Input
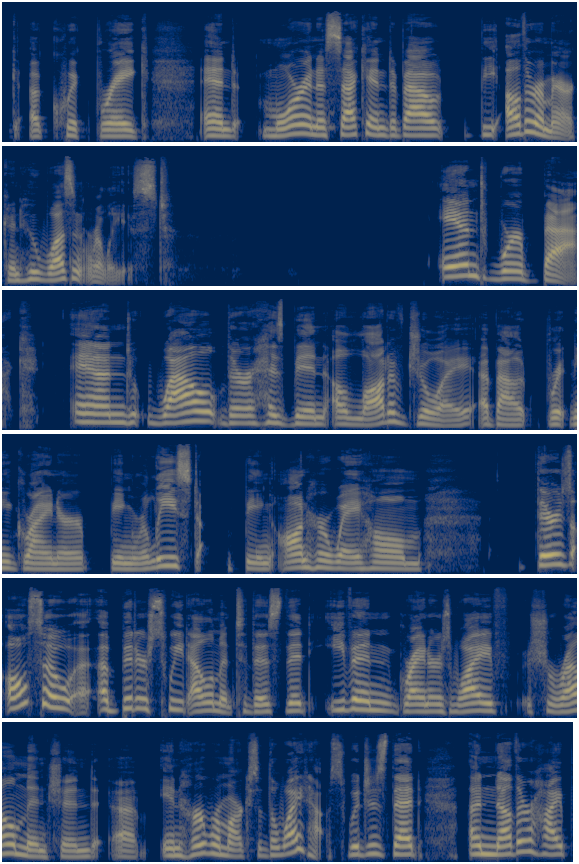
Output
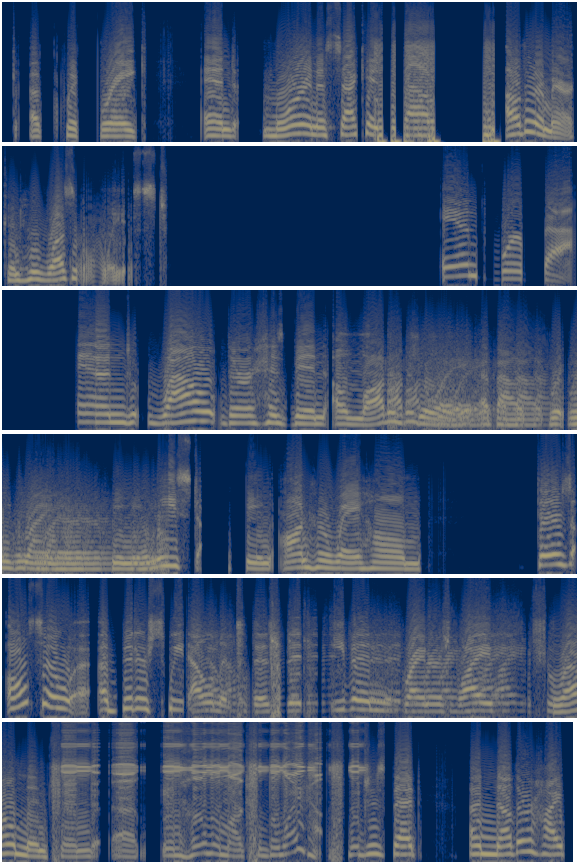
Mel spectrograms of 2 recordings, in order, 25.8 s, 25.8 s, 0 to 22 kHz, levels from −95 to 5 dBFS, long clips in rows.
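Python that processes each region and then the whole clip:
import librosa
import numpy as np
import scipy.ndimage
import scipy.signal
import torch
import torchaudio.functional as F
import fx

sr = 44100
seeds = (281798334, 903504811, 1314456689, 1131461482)

y = fx.chain(x, sr, fx.low_shelf(hz=84.0, db=-11.5),
    fx.transient(attack_db=10, sustain_db=-8),
    fx.schmitt(flips_db=-33.5), at=(2.79, 3.74))
y = fx.chain(y, sr, fx.dynamic_eq(hz=780.0, q=1.1, threshold_db=-54.0, ratio=4.0, max_db=6),
    fx.over_compress(threshold_db=-45.0, ratio=-1.0), at=(4.87, 5.38))
y = fx.chain(y, sr, fx.peak_eq(hz=89.0, db=-10.0, octaves=1.4),
    fx.level_steps(step_db=17),
    fx.cheby_ripple(hz=4600.0, ripple_db=6), at=(7.63, 9.33))
y = fx.chain(y, sr, fx.lowpass(hz=1100.0, slope=6),
    fx.echo_feedback(ms=137, feedback_pct=45, wet_db=-5.5), at=(11.38, 14.19))
y = fx.chain(y, sr, fx.highpass(hz=700.0, slope=6),
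    fx.echo_multitap(ms=(130, 242, 266), db=(-15.5, -16.5, -20.0)),
    fx.resample_linear(factor=4), at=(18.52, 21.39))
y = fx.chain(y, sr, fx.over_compress(threshold_db=-32.0, ratio=-0.5),
    fx.resample_bad(factor=8, down='none', up='zero_stuff'), at=(21.94, 24.29))
y = scipy.signal.sosfilt(scipy.signal.cheby1(5, 1.0, 6000.0, 'lowpass', fs=sr, output='sos'), y)
y = fx.peak_eq(y, sr, hz=1100.0, db=-8.0, octaves=2.9)
y = fx.leveller(y, sr, passes=5)
y = y * librosa.db_to_amplitude(-9.0)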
